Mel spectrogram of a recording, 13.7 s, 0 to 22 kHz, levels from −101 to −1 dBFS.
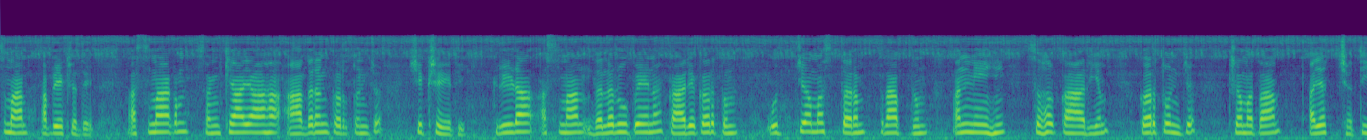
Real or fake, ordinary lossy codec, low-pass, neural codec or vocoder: fake; none; none; codec, 16 kHz, 4 kbps, FunCodec, trained on Chinese and English, 50 frames a second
